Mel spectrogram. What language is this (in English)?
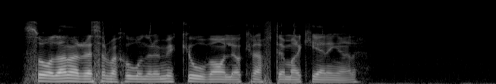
Swedish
